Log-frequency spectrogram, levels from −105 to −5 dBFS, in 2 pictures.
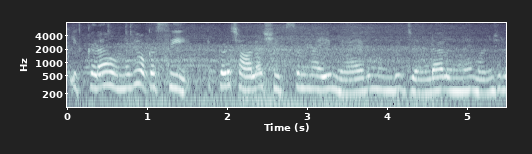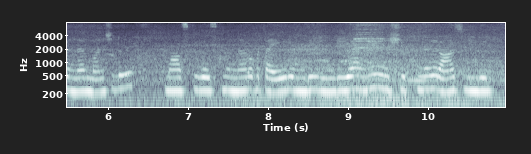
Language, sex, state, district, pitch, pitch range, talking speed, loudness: Telugu, female, Andhra Pradesh, Visakhapatnam, 240 Hz, 225-255 Hz, 125 wpm, -16 LUFS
